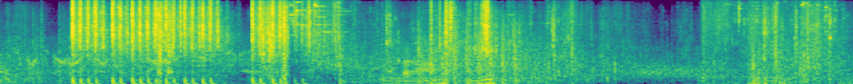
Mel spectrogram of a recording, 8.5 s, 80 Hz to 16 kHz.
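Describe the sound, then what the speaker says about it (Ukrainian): Bursts of rapid machine gun fire crackle in Battlefield 6, two sharp volleys up front and another later, with someone talking between them. "У нас там кулеметник сидить, стріляє."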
